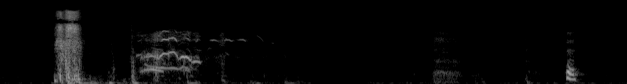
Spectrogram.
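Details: Healthy dog sneezing: a sharp, hissing nasal burst followed by snorting and a whine, then a few softer puffs.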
